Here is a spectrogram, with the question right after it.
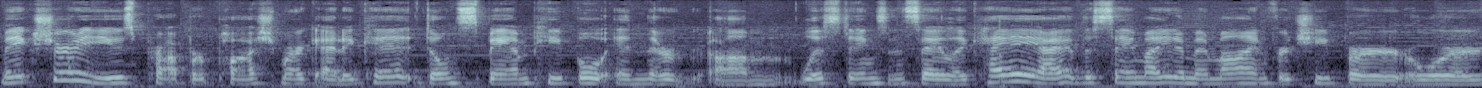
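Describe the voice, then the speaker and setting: With music playing behind it, the voice keeps a moderate pace and ordinary pitch variation. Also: woman. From Pittsburgh. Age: 20s. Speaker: fashion reseller. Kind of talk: casual talk to camera.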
